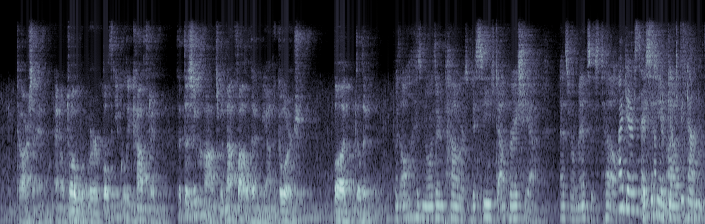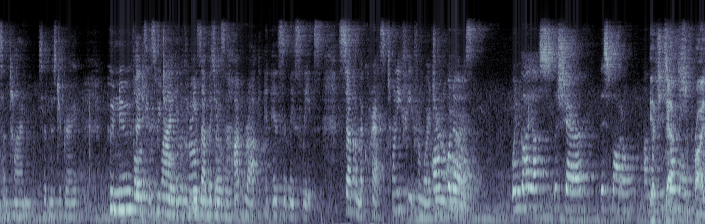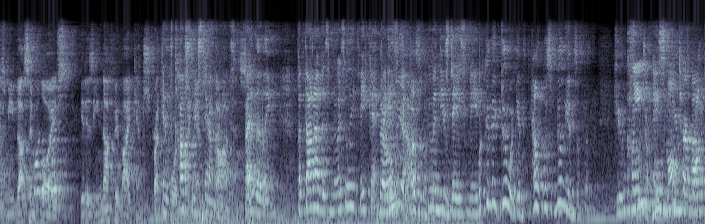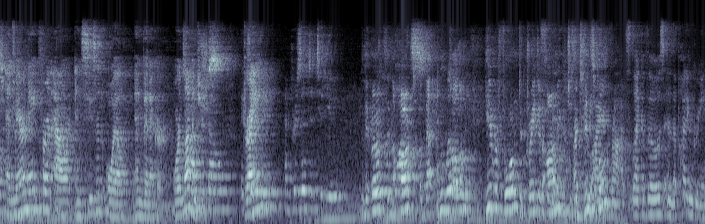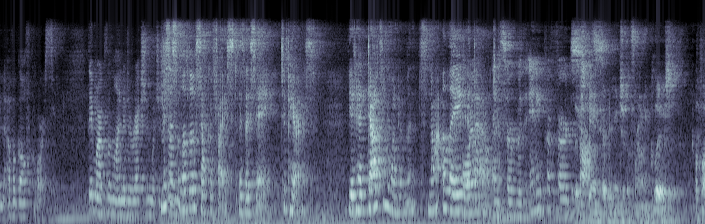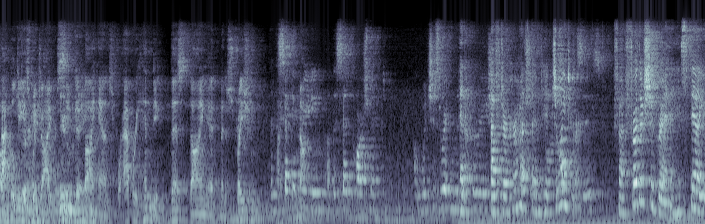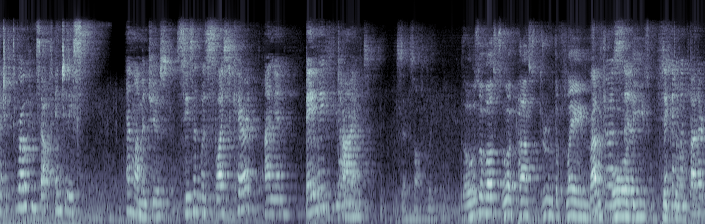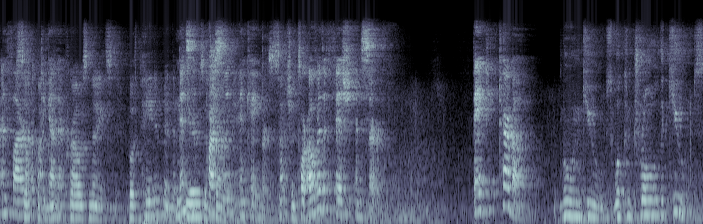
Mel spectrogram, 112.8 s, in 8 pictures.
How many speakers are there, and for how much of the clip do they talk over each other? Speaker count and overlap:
nine, about 31%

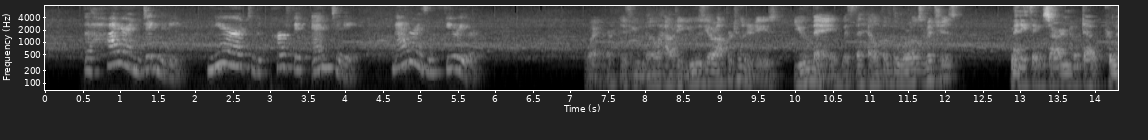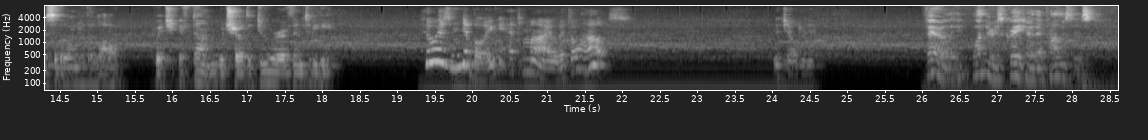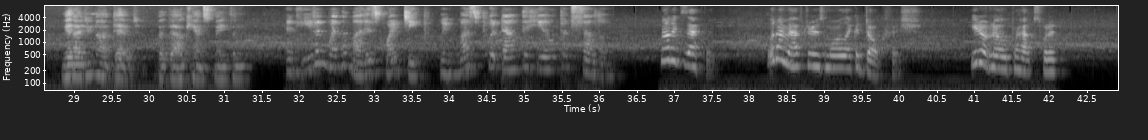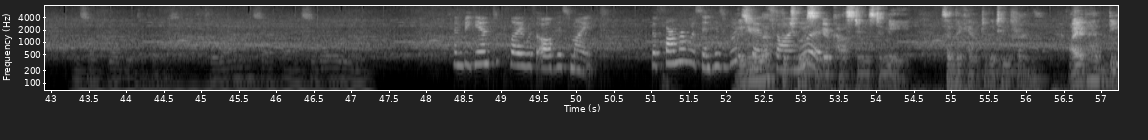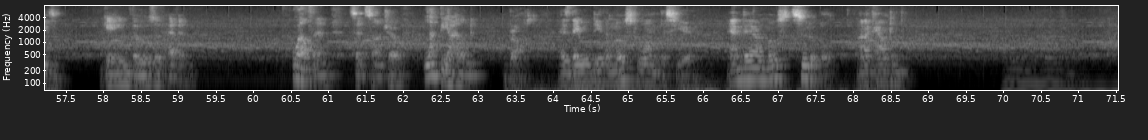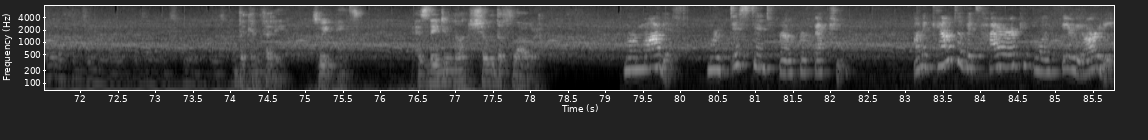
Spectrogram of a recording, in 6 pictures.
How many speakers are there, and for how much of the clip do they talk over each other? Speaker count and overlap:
ten, about 2%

